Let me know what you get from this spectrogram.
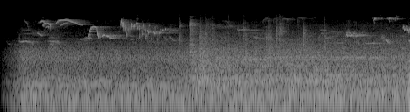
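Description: Outdoor ambience fading in: birds chirping and whistling, busiest in the first couple of seconds and again near the end, over a steady low hiss and rumble.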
